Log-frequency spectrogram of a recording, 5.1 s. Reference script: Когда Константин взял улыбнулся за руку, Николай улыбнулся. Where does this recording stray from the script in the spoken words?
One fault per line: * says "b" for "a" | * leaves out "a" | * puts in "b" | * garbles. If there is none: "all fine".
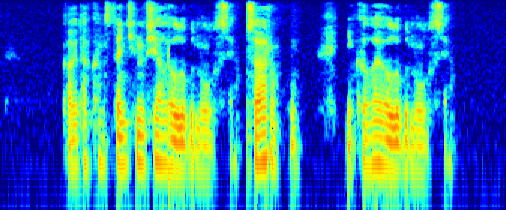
all fine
